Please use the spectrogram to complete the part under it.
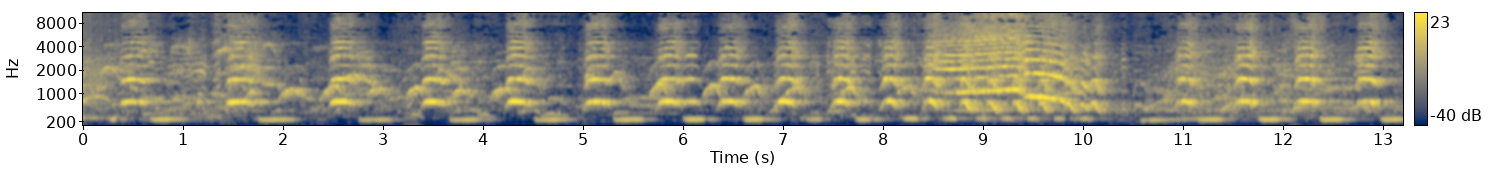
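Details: Siamangs at Ragunan zoo chorus with steady deep booms under loud, hooting notes that rise into a wavering scream.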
